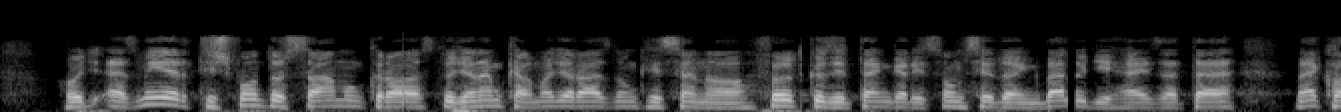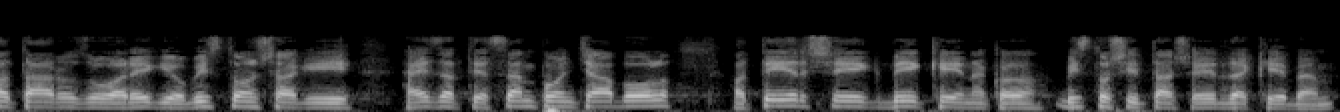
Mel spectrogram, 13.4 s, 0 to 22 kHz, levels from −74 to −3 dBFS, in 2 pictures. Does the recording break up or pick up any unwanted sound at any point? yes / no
yes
